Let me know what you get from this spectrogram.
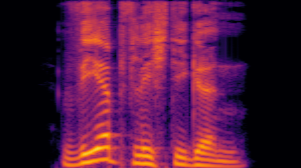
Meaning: inflection of wehrpflichtig: 1. strong genitive masculine/neuter singular 2. weak/mixed genitive/dative all-gender singular 3. strong/weak/mixed accusative masculine singular 4. strong dative plural
- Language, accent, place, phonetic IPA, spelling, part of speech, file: German, Germany, Berlin, [ˈveːɐ̯ˌp͡flɪçtɪɡn̩], wehrpflichtigen, adjective, De-wehrpflichtigen.ogg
